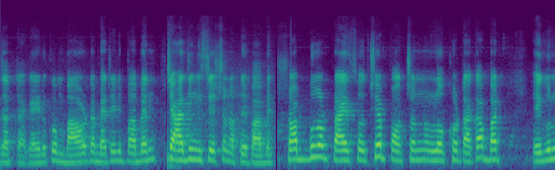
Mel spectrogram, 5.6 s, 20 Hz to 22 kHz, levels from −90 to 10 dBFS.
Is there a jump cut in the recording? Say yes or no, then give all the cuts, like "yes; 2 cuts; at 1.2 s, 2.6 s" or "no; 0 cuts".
yes; 2 cuts; at 1.6 s, 2.7 s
